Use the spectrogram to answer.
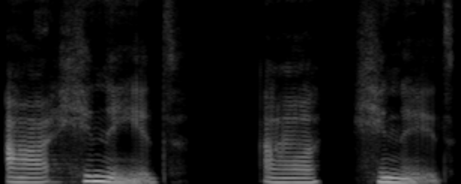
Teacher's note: the S here just becomes silent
